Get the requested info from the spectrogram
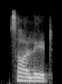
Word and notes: solid: Indian

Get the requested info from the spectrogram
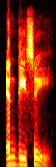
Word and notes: NBC: American English

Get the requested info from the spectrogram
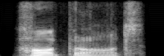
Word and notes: hotpot: British English

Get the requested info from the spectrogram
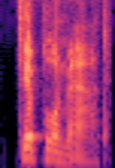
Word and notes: diplomat: American English

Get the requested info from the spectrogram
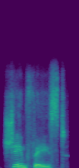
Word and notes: shamefaced: Indian

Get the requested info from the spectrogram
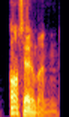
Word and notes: Ottoman: British English

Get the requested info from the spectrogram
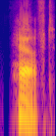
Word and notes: heft: American English

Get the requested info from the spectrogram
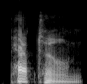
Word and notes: peptone: American English

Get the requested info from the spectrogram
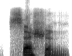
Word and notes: session: American English

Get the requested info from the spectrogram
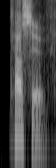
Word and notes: tussive: American English

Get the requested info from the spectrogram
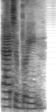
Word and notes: Atabrine: Indian

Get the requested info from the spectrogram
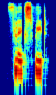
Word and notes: flixweed: Indian

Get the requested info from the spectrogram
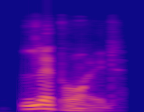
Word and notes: lipoid: British English

